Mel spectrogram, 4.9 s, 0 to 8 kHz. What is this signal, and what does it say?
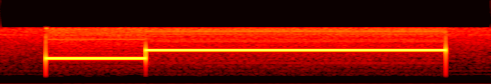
Two-tone page, heard as a one-second tone, then a three-second tone, about 930 then 1250 Hz. It is heard from 0.5 to 4.5 s.
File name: wcalert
